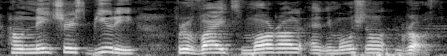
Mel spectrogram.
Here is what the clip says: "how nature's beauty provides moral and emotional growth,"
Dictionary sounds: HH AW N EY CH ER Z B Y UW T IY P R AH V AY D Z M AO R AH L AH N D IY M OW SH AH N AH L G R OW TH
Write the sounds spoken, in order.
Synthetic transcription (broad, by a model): HH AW N EY CH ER S B Y UW T IY P R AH V AY D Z M AO R AH L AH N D IY M OW SH AH N AH L G R OW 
